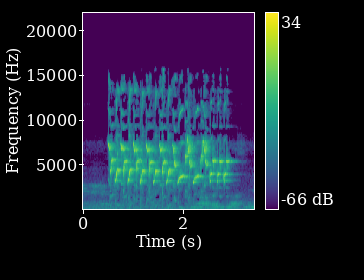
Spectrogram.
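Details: Nest-raised Moroccan European goldfinch, hand-reared and tutored in the limpio song style: a fast, bright run of high twittering, buzzy notes rising and falling for about two and a half seconds before stopping.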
